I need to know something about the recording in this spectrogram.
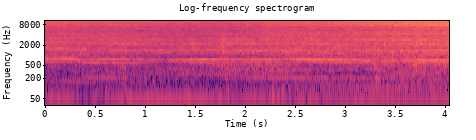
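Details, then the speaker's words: Mitsubishi 2.4 four-cylinder just after timing belt, water pump and valve cover gasket replacement, run briefly without accessory belts or coolant: smooth even idle, steady hum, no ticking or belt singing; timing belt tension correct, normal idle. "so this sounds nice the time belt is nice and quiet if you had the timing belt too tight it would actually start singing make some noise"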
